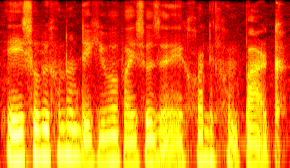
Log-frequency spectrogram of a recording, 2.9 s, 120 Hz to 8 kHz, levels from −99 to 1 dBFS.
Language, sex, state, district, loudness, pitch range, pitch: Assamese, female, Assam, Kamrup Metropolitan, -17 LUFS, 125-155 Hz, 135 Hz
